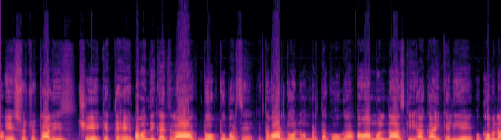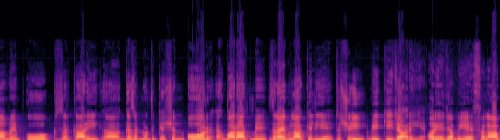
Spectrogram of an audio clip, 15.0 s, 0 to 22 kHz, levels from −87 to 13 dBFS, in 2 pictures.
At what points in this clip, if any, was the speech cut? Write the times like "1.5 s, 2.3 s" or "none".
2.0 s, 13.8 s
